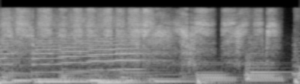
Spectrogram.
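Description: Scratchy, rubbing brush-stroke sound effect for a paint-stroke scene transition, lasting about a second and fading out, over background music.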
